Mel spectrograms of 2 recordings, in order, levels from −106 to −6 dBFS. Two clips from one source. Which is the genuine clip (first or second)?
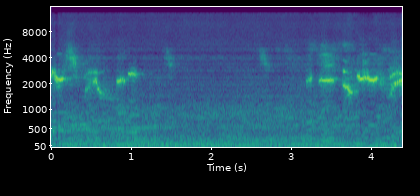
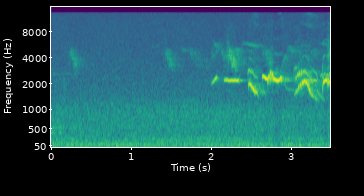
second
